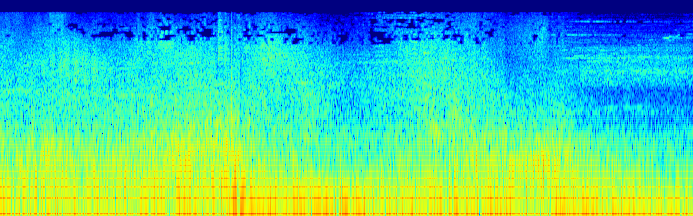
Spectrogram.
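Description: A large crystal structure explodes with a booming crash.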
